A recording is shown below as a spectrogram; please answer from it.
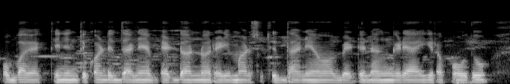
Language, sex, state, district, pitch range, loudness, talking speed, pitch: Kannada, male, Karnataka, Koppal, 100-105 Hz, -16 LUFS, 130 wpm, 105 Hz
